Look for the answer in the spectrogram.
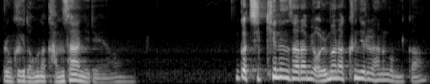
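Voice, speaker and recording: A man pastor delivers a sermon in a church and addresses his congregation directly. He tells the story with animated energy and acts out the voices of the people in it. His speaking voice sits somewhat high for a man. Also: fast.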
